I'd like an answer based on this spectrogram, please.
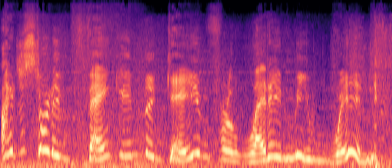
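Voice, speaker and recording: A man with an extremely high pitch speaks at a fairly slow pace over noticeable background noise. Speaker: gaming youtuber. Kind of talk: gameplay commentary with narration.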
